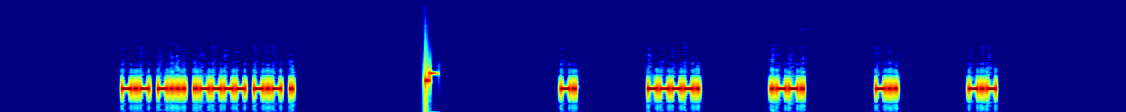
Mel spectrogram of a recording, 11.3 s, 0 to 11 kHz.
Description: Morse code, heard as a keyed tone, about 40 wpm, spaced as for 17 wpm, 700 Hz. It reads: KB1KE N9PDK
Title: USA Call Signs - 5 Characters - 8x Character Spacing - 40wpm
